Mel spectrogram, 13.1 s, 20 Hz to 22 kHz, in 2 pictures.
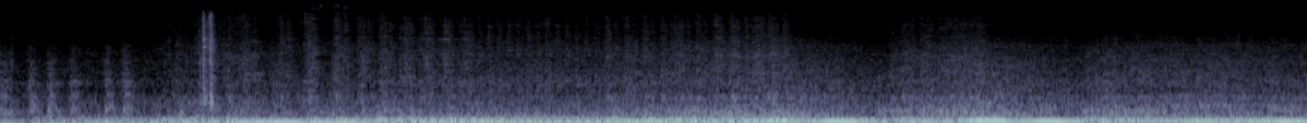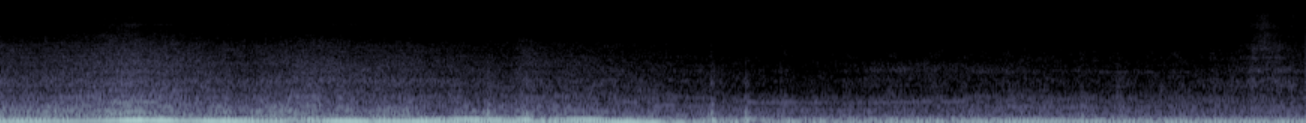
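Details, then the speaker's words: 2005 Honda Civic 1.7L, 189,000 miles, sat two years, cold, stalls when throttle is applied: it catches and revs, but the idle wobbles with occasional stumbles. Rough running; owner suspects an intermittent cylinder miss and bad old gas. "sounds a little rough but it's running it's kind of like last time sounds a little rough but it's running"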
